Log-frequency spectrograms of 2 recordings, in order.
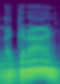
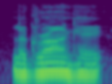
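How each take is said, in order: First: The name is said with a rolled R. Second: The name is said with a plain English R. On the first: The speaker calls it right. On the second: The speaker calls it wrong.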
